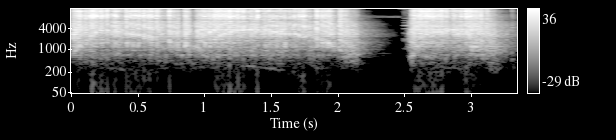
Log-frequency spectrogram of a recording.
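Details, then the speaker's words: Arrma Gorgon RC truck after a hard nose hit at a skatepark: harsh ratcheting grind bursts under power as the gear teeth skip, traced to loose pinion-to-spur gear mesh and fixed by resetting the mesh. "I could be wrong I'm pretty sure that's not supposed to make that noise so in this video we're going to tear this Gorgon apart figure out why it sounds like it's trying to eat itself"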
